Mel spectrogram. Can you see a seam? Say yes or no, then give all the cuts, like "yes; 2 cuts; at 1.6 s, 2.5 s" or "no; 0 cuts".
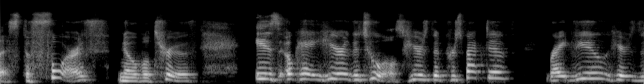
no; 0 cuts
